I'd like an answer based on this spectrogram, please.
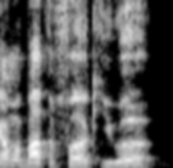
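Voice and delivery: put-on voice, laughing while talking. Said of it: "like he laughed".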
